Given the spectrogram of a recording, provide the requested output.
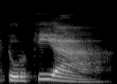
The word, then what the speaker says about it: Turkiya: Ini bacanya Turkiya.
